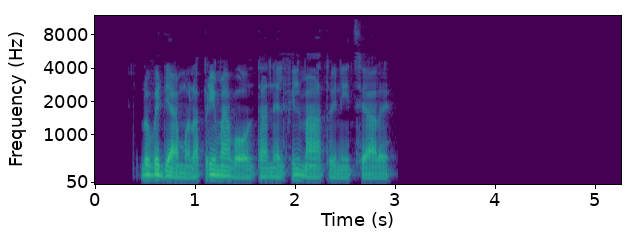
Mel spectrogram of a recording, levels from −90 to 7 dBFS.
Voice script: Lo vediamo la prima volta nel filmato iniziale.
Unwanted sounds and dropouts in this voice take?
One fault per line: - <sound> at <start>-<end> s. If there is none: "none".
none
